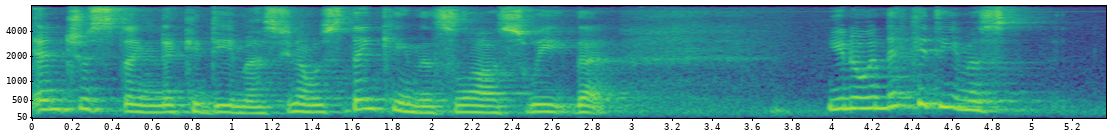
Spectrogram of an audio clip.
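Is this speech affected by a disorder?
No.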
